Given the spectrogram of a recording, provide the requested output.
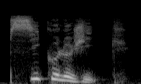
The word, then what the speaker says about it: psychologique: And then it's an exception here because normally we should pronounce it sho, okay, but then we pronounce it ko. Psychologique.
